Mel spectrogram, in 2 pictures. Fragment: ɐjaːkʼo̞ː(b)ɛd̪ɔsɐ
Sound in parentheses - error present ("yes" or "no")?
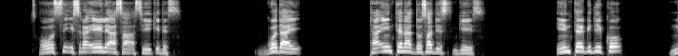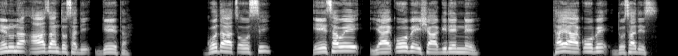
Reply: no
